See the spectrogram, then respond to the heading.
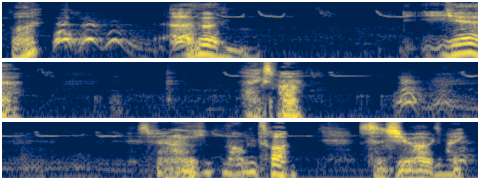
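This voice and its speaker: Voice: mid-range voice, animated, drawn-out words, creaky, pauses often, fairly bright tone, full character voice. An actor playing an earnest, grieving young magician son with a wry, determined streak in an audio drama. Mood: subdued, tender.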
